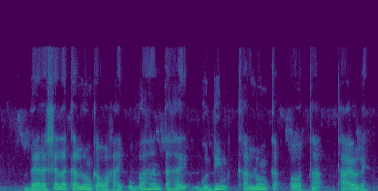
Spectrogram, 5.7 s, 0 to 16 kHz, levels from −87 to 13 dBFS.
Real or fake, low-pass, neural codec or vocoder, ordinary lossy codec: real; 10.8 kHz; none; Opus, 16 kbps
